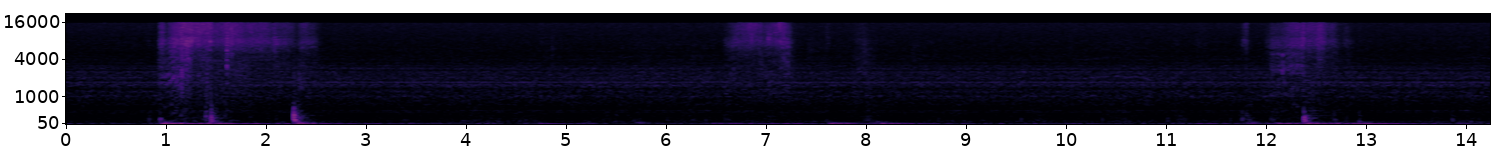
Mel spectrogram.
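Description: Paper rustles and slides as it is moved.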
